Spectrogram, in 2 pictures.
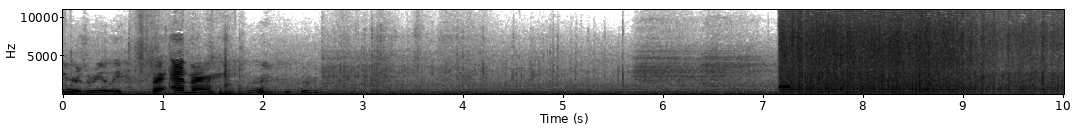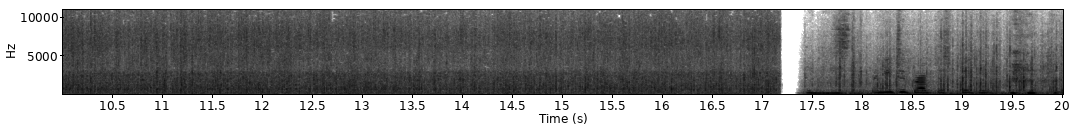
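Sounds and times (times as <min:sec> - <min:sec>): short loud beep: 0:07.2 - 0:07.4
rain pattering on tent fabric: 0:07.2 - 0:20.0.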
